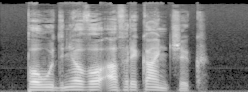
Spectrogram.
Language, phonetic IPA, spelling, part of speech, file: Polish, [ˌpɔwudʲˈɲɔvɔˌafrɨˈkãj̃n͇t͡ʃɨk], Południowoafrykańczyk, noun, Pl-Południowoafrykańczyk.ogg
